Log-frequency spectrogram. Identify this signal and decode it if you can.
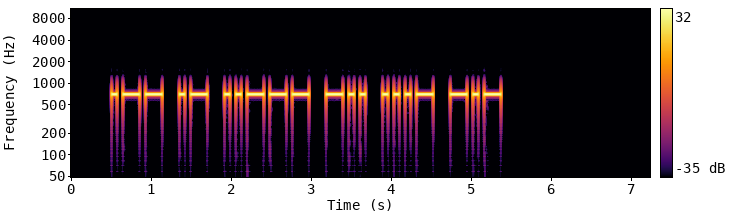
Morse code, heard as a keyed tone, about 17 wpm, 700 Hz. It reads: WA2DVK
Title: USA Call Signs - 6 Characters - 17wpm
